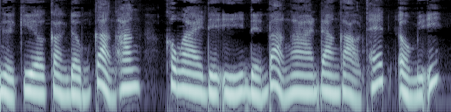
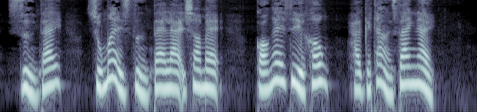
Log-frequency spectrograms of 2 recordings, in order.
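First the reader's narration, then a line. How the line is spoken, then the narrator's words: Angry yelling woman. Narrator (Vietnamese): Bà Nga la lên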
